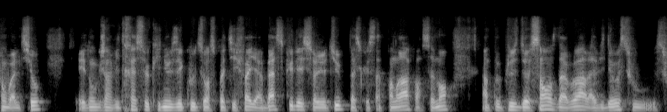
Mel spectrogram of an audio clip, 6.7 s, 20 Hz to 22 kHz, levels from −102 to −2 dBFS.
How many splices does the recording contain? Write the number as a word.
zero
